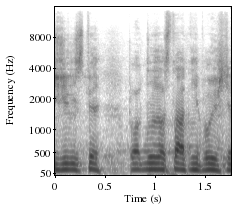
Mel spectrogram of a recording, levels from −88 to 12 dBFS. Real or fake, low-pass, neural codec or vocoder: fake; 14.4 kHz; codec, 44.1 kHz, 2.6 kbps, SNAC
